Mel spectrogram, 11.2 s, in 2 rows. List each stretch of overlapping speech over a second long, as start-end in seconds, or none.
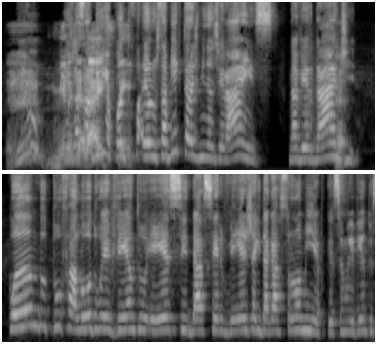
0.6-2.0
